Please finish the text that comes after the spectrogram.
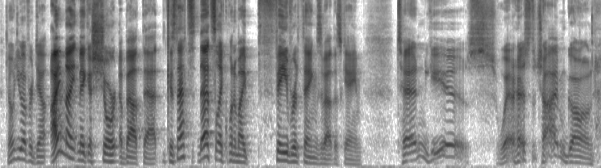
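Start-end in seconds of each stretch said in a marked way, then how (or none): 5.9-8.9 put-on soft, very slow, seventy-year-old man voice. Playing a game, the speaker voices characters now aged seventy, in an elderly voice. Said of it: "That's why I'm doing that voice".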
